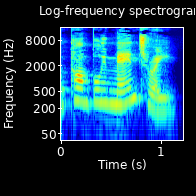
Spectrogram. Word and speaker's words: complimentary: đúng không Vậy từ complimentary trọng âm rơi vào âm thứ ba rơi vào từ m đó complimentary B hilarious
